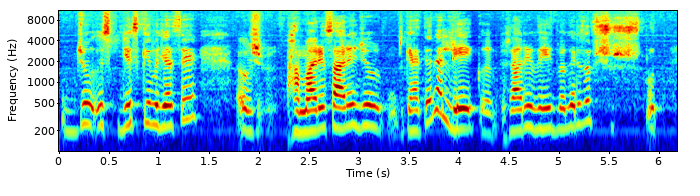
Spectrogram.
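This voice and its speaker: Speaking with a Marathi accent, a woman has a fairly high pitch, a dark, mellow tone and ordinary pitch variation. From Madhya Pradesh, India. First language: Marathi (speaking Hindi). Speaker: retired defence scientist. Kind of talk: interview conversation.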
